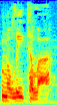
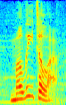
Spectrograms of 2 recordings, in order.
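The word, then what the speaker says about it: Melitele: He is uh, recuperating at this uh, this uh, temple of uh, Maletali. How did you say it? – Malitala. – Malitala with Neneke, who is nursing him back to health.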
